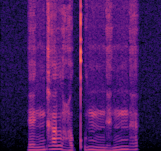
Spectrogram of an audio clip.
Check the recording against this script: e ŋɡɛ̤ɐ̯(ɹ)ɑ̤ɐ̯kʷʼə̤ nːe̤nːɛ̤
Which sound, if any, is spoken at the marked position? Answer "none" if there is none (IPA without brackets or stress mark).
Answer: l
